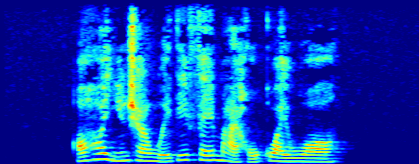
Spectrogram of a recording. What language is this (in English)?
Cantonese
